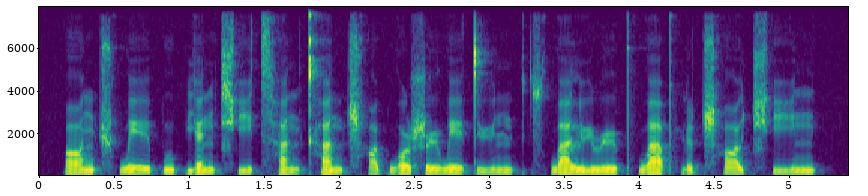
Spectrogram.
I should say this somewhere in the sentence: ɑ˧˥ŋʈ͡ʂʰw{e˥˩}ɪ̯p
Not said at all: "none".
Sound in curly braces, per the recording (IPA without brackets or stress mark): e˨˩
